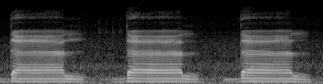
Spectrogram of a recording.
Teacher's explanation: বাতাস বন্ধ থাকবে ঠিক আছে জিহ্বার আগা সামনের উপরে দুই দাঁতের গোড়ার সঙ্গে হইতে উচ্চারিত হয় তার মানে দুই দাঁতের গোড়ার সঙ্গে লাগাবে ঠিক আছে দাল দাল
